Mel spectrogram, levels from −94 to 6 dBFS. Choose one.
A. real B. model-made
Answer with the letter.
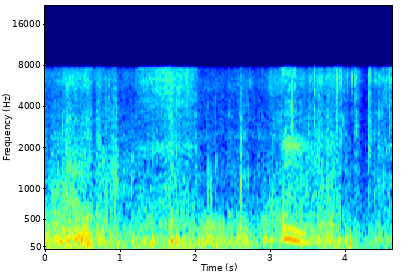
A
